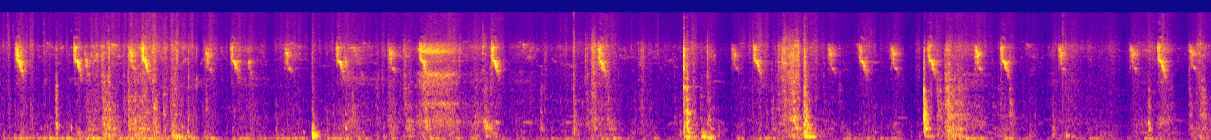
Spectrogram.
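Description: Small birds chirping in short, high, falling chirps, several a second at times, with a few soft knocks in between.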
